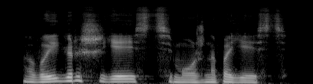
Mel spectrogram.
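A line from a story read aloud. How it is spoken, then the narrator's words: Muttering. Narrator (Russian): пробормотал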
